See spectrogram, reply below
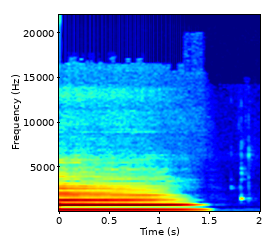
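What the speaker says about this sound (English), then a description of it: "Let's learn how to play the note D on clarinet." A clarinet sounds a single sustained low D, the note just below the staff, held steady and clear for about a second and a half before it cuts off, played alone with no talking.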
